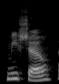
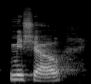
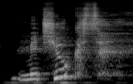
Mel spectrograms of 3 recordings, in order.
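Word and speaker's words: Micheaux: It's totally a French last name, so it's M-I-C-H-E-A-U-X. – Michaud. – That's Michaud. Yeah, I Googled the pronunciation of it. Because I didn't want to go Michooks. I could tell it was not going to be right.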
